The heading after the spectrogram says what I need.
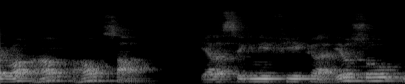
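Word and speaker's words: Hong Sau: E escreve H-O-N S-A-O, mas pronuncia Hong Sao, que ela significa eu sou o espírito.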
